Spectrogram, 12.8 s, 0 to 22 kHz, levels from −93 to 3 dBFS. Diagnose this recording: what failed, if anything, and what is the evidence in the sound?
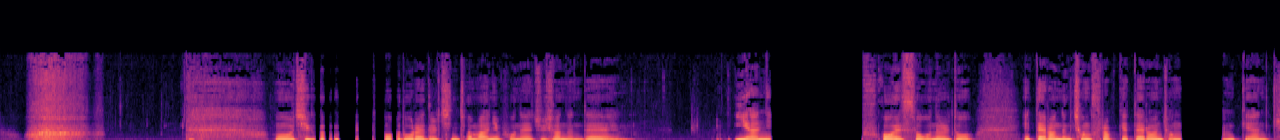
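Digital broadcast dropout at 3.13 to 3.98 s, 7.69 to 8.64 s and 11.79 to 12.24 s, a failure at the reception and decoding stage. The speech fades out over about 20 ms and falls silent. The first event breaks into several short holes, the longest 168 ms, totalling about 0.58 s. The others are near-solid gaps of about 0.91 s and 0.41 s. Corrupt frames were muted, and the gap sizes fit 24 ms frames.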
